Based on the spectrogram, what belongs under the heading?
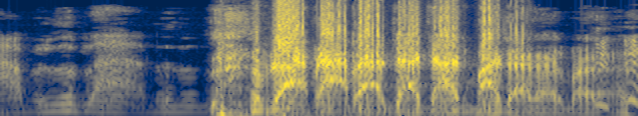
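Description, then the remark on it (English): A human voice imitates the Harry Potter character Hagrid grunting: a brief low hum, then a loud burst of rapid, harsh, gravelly grunts and snarls in a quick, jabbering rhythm of about eight pulses. “And she, no, most of the time it just sounds like he's grunting.”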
